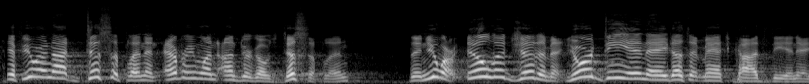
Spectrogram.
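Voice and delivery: loud, high, driving pulpit delivery; preaching at full force. Acted. Pastor warning his congregation, preaching at full force. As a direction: hammer the warning home from the pulpit.

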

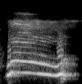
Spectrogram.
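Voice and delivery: sudden high startled cry; startled whoa. Real, not acted. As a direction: jump back from the heat. Hot waffle iron surprises her.

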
